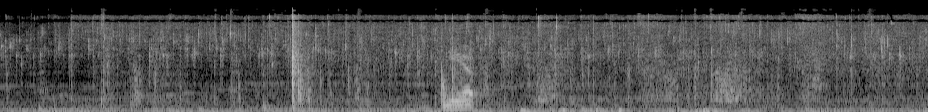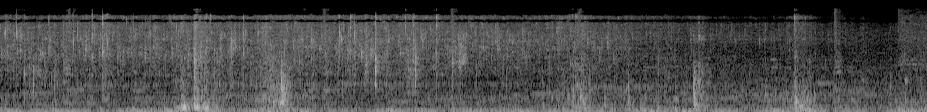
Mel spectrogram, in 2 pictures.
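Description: Sliced onions and yellow squash going into melted butter in a hot skillet, sizzling steadily, with scattered knocks and clicks of pieces and utensils against the pan. One sharp knock comes about three seconds in.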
